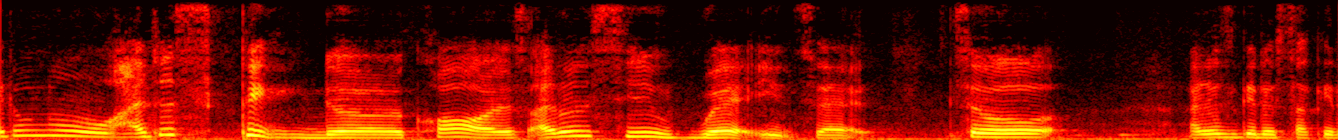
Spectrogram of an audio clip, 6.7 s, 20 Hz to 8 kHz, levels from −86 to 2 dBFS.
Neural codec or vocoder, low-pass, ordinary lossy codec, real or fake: codec, 16 kHz, 2 kbps, FunCodec, trained on Chinese and English, 25 frames a second; none; none; fake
